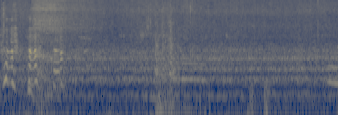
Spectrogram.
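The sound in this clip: Honeybees buzz at a beehive entrance after smoke is puffed in front of the hive. The buzzing is a steady, dense drone throughout, with a few louder bursts near the start.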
